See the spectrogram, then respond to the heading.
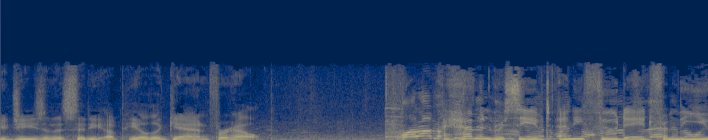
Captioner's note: through translator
